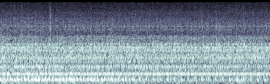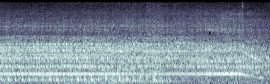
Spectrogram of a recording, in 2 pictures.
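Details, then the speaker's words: Milling cutter held in a drill-press chuck (poor holding method) fed across a part: steady motor hum under rough pulsing rumble and chatter, about three to four beats a second, leaving surface irregularities around ten-thousandths of an inch. "everything looks fine so far looks very much like what you'd see and hear the milling machine and it's sort of working but you can hear some rumbling some chatter"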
